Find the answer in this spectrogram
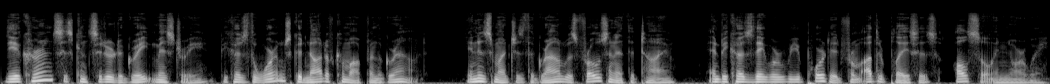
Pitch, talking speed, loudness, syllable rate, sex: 110 Hz, 215 wpm, -19 LUFS, 6.3 syllables/s, male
